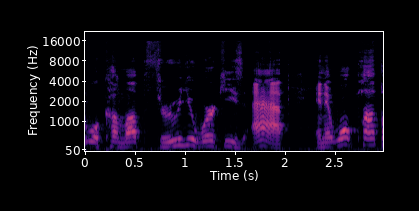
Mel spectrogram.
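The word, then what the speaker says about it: Workiz: Another app, guys, that I talk about all the time and I use all the time is WorkIs, it's pronounced actually.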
